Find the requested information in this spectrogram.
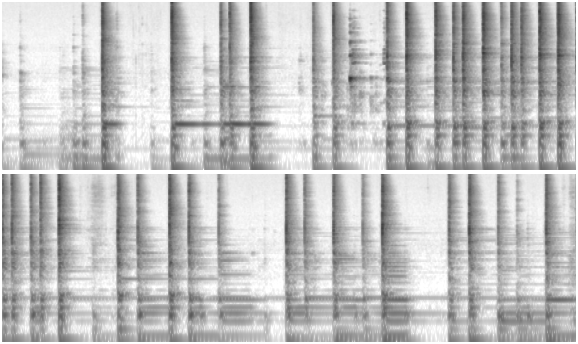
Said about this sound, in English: So I haven't slapped the guitar in a long time. Um, but yeah, that's one way to do it. You slap it.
